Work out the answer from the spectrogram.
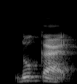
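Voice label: "dukat", Malay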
